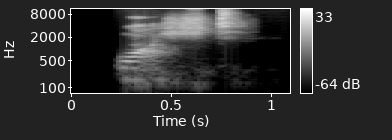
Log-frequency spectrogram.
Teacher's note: The SH is unvoiced. So the sh sound, unvoiced, washed. There's a T sound.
